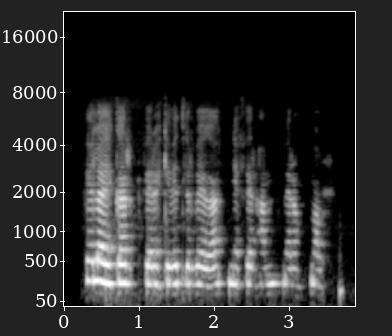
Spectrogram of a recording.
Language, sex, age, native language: Icelandic, female, 40-49, Icelandic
